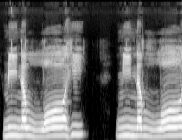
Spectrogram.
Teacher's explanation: नून light और अल्लाह का लाम मोटा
